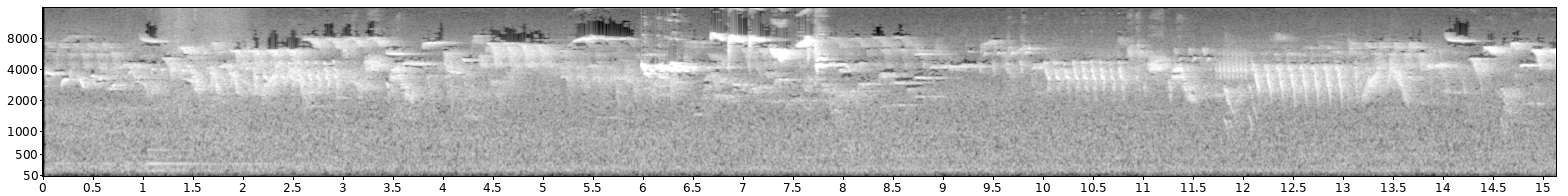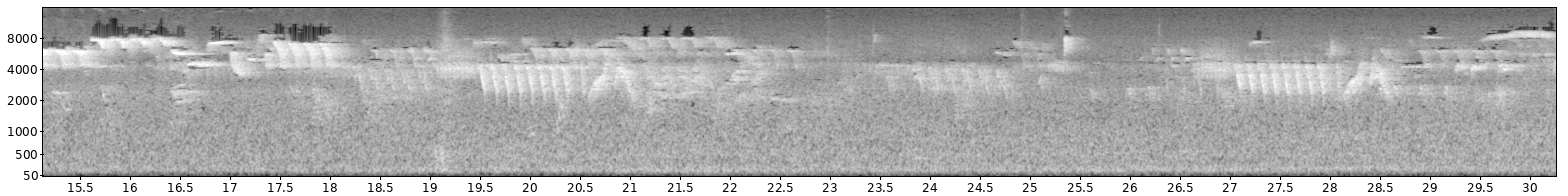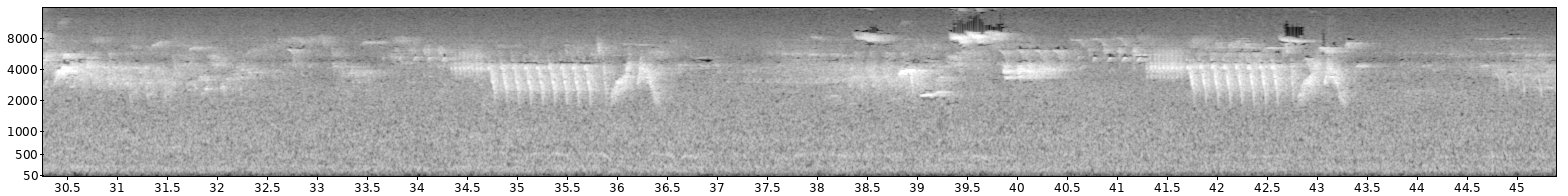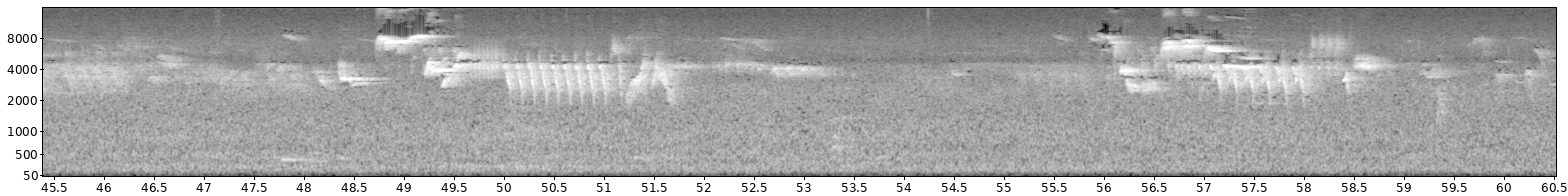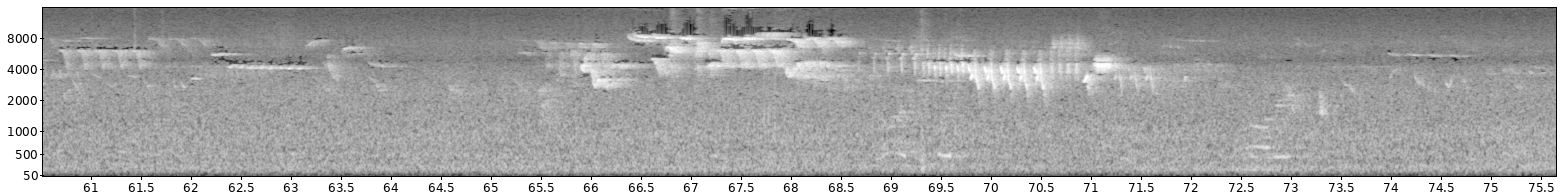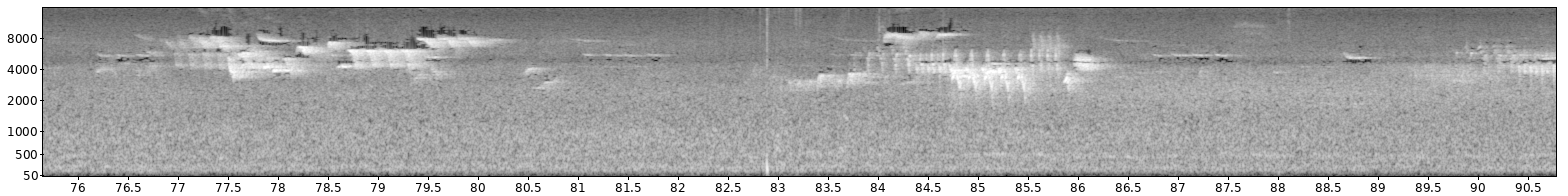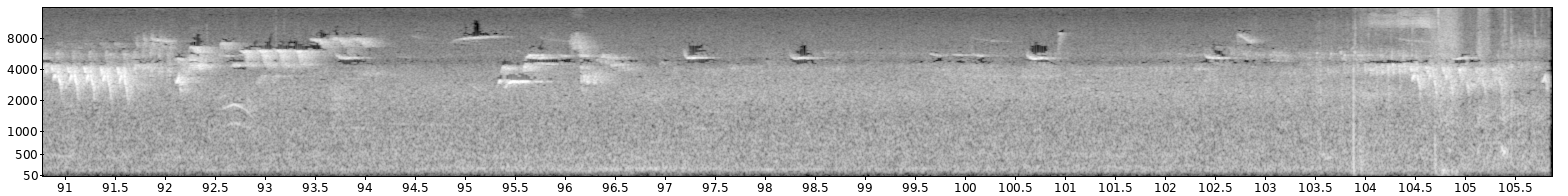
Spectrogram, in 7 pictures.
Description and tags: Birdsong hermitage of braid
A recording of birdsong in a secluded area of Edinburgh, Scotland. A heavily wooded area with a burn (stream) running through it. Recorded on an iPhone 5s
birdsong, spring, field-recording, forest, nature, bird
